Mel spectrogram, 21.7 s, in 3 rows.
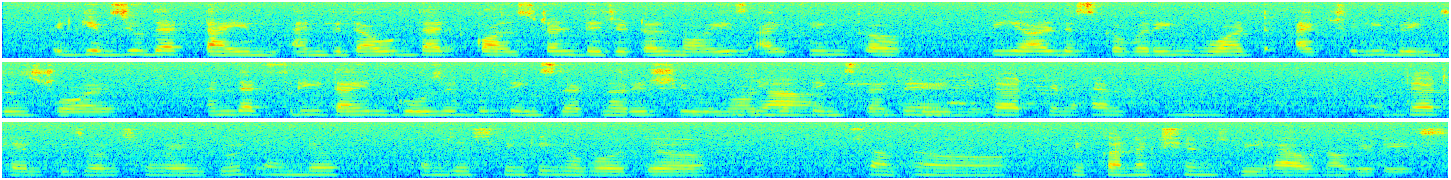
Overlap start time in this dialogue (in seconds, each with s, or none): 10.9 s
